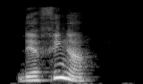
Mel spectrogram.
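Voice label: finger, German voices words; gcompris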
